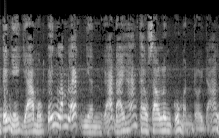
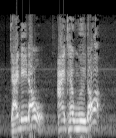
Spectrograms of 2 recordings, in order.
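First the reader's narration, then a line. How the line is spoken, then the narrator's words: Shouted question. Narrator (Vietnamese): Tên tiểu nhị quát hỏi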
